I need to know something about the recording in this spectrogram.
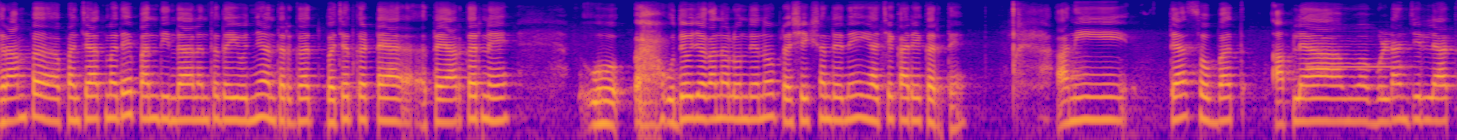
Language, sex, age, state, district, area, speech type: Marathi, other, 18-30, Maharashtra, Buldhana, urban, spontaneous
